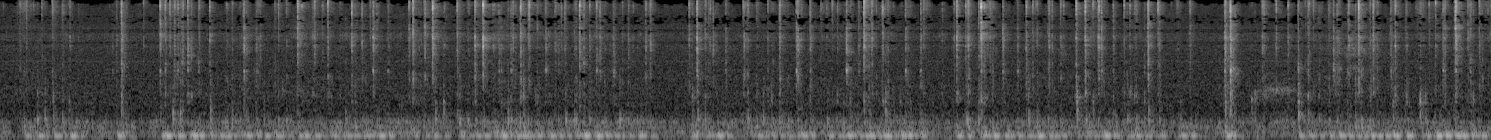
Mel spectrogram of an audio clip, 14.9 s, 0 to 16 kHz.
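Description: Fingertips of both hands type steadily on a solid silver aluminium laptop with black plastic keys, resting on a white desk. The rapid, dense key taps are short and dull, with almost no ring, and sit over a constant low hum; brief pauses break the flow near 1 and 12 seconds.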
